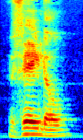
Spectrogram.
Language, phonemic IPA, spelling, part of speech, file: Dutch, /veˈlo/, velo, noun, Nl-velo.ogg
- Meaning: bicycle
